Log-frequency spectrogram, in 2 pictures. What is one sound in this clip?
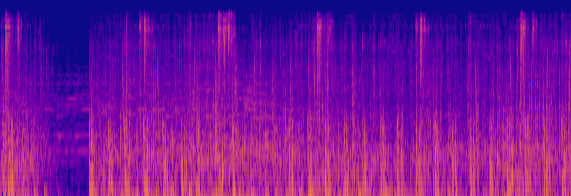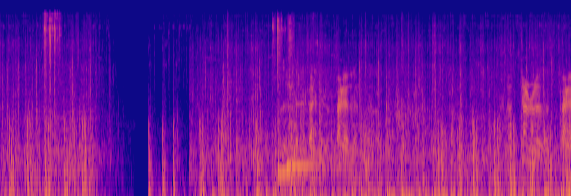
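A horse-drawn plough scrapes and rumbles through soil.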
